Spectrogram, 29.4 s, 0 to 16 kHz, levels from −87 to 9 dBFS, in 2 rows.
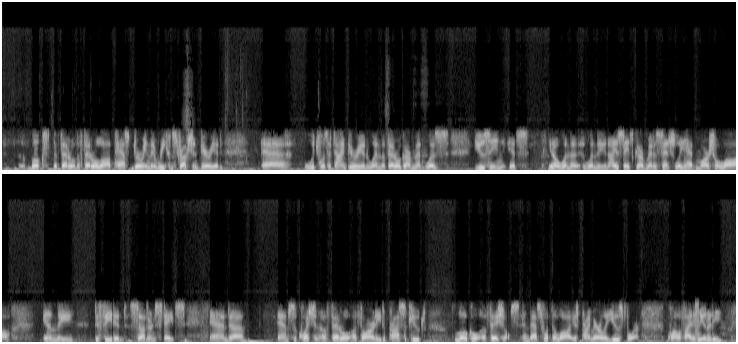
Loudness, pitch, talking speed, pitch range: -18 LUFS, 125 Hz, 135 wpm, 110-145 Hz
